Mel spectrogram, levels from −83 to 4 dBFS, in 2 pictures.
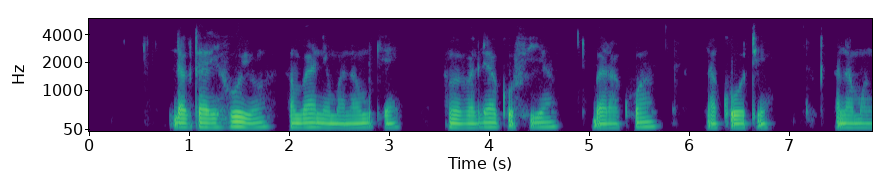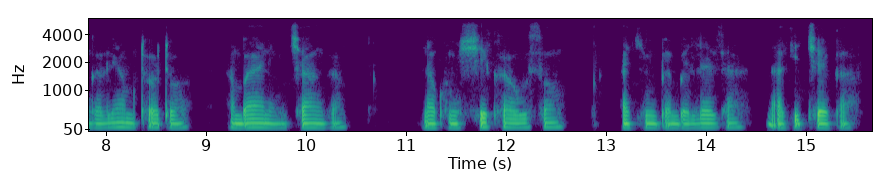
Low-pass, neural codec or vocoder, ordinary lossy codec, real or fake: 5.4 kHz; none; Opus, 32 kbps; real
